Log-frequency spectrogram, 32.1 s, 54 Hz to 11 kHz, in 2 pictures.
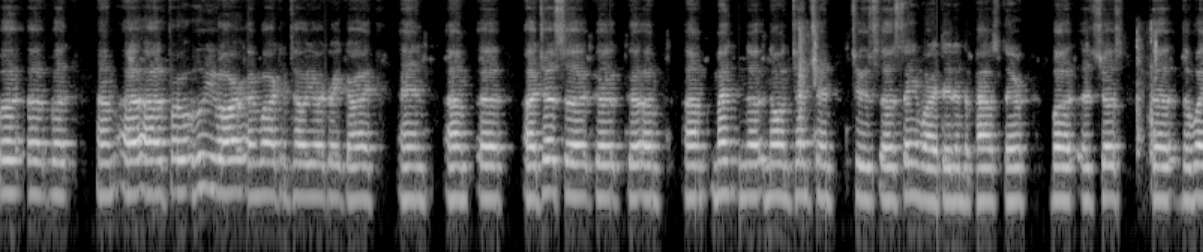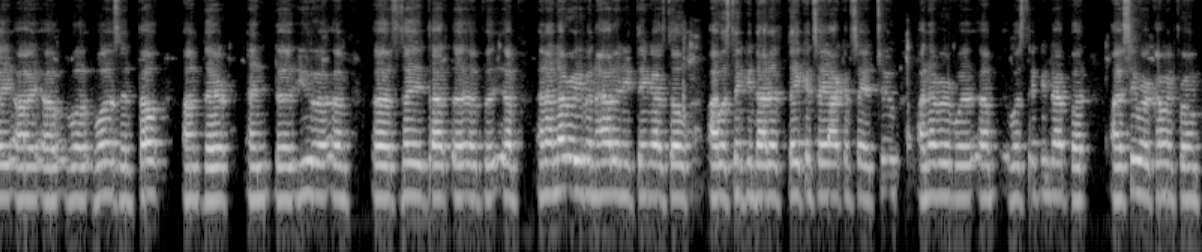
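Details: Stuttering in a 32-year-old man who reports lifelong autism, ADHD, bipolar mood disorder and seizure disorders.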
